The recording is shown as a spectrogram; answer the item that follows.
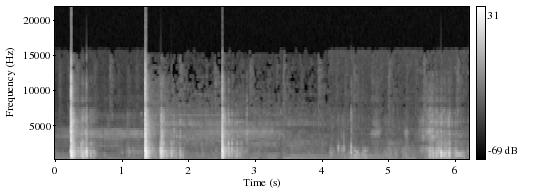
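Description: Three hard hammer blows on the plastic and metal casing of a white Apple Mac computer, about a second apart, over background music with sustained tones.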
